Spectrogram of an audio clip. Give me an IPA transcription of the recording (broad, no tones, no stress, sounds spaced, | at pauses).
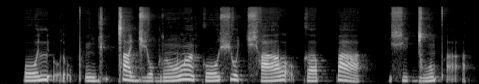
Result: o lʲ o̰ ɾ o̰ pʼ ĩ ɡ ḭ ǀ a d͡ʑ o ɡ l õ lˠ ã k o ɕ o t͡ɕʰ a lˠ o̰ k ɐ pː a | ɕ i ɡ͡ǀ õ pʼ a̰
